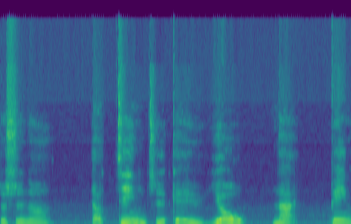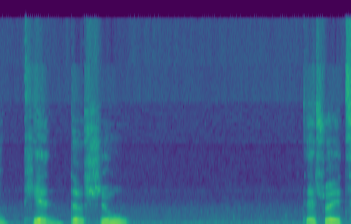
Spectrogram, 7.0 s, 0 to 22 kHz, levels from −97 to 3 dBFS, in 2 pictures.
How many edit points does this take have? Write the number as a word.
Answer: zero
